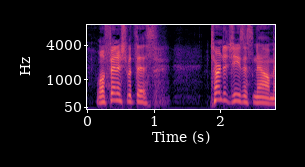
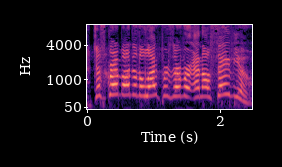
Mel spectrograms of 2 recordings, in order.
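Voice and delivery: captain calling out; 6 semitones higher than usual. Acted. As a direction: shout it out like a rescuer. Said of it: "all he says is".

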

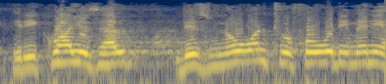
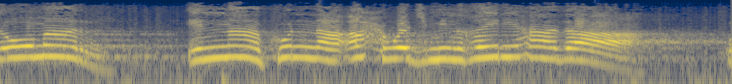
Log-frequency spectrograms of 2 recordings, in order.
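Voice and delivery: earnest scolding, pitched up and stretched; acted reproach; 5 semitones higher than usual. Leader reproving Umar for threatening a man, acted reproach.

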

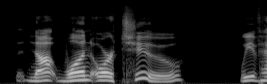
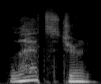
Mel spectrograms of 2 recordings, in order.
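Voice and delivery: therapist voice; 2 semitones lower, slower than usual. Pretend. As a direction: lead them gently like a therapist. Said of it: "you have to use the therapist voice".

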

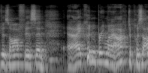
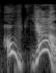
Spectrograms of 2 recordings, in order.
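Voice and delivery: excited realization; 9 semitones higher, 5 dB louder than usual. Acted. Sudden realization of passcode.

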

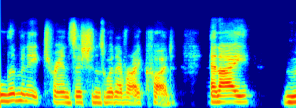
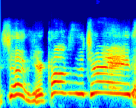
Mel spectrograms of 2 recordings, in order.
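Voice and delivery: playful train voice; 4 dB louder than usual. Retold or imitated. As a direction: call it out like a toy train. Playing trains with the kids.

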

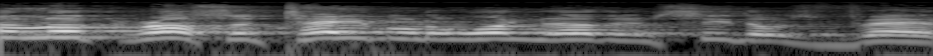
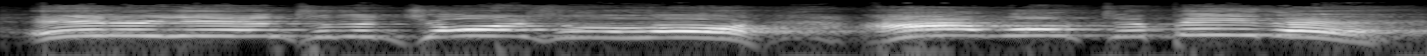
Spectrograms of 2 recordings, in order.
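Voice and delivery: loud, high, shouted, stretched no more; preaching at full force; 8 semitones higher, 15 dB louder than usual. Acted. Preacher shouting heaven's promise to the congregation, triumphant. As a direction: build to a triumphant shouting climax.

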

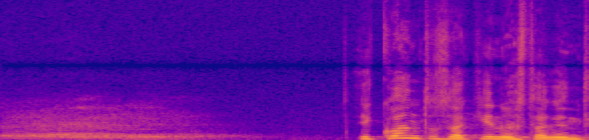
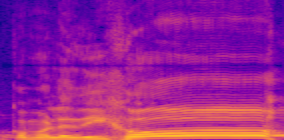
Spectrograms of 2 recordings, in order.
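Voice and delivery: loud prompt with drawn-out ending; calling for response; 3 semitones higher, 6 dB louder, slower than usual. Real, not acted. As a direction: stretch it out for the crowd. Prompts congregation to answer.

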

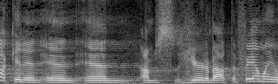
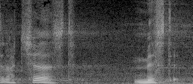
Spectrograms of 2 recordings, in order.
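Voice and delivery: choked-up regret; 8 semitones lower, 10 dB quieter than usual. Retold or imitated. Man tearfully confesses regret.

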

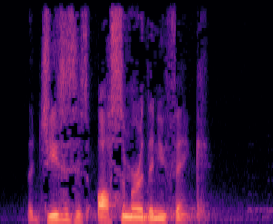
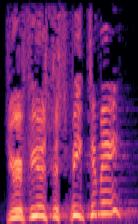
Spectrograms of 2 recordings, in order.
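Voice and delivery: high, indignant threatening demand; mock-imperious threat; Pilate; 13 semitones higher, 4 dB louder than usual. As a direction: challenge the prisoner with raised pitch. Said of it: "Pilate kinda threatened".

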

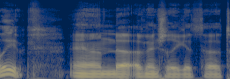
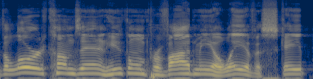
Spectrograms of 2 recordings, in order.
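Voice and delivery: Barack Obama impression; 11 semitones higher, 6 dB louder than usual. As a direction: do Obama drawing out every phrase. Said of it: "a little Barack Obama impression in there".

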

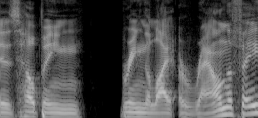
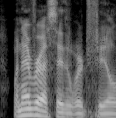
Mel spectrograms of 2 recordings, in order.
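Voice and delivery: ordinary talk, nothing marked

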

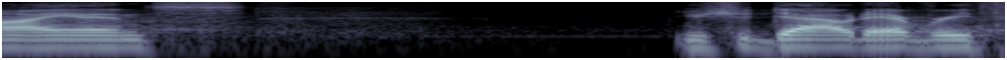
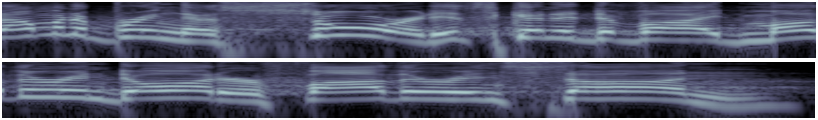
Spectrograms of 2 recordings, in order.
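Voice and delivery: forceful declaration; 10 semitones higher, 4 dB louder than usual. Acted. Preacher voicing Jesus.

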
